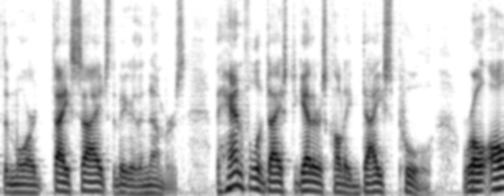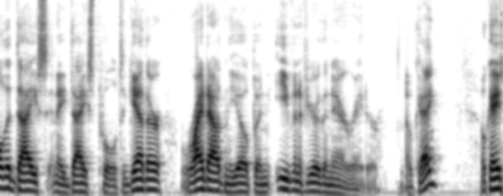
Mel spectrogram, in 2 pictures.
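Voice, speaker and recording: A man hosting his own channel, casually walking through a game's rules on screen and reading passages aloud, thinking out loud with small restarts, at a desk mic in a home room. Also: lowish voice. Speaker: channel host reviewing a game.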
